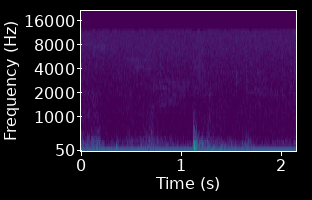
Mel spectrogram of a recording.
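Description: Steady low electrical hum with a few soft low thuds and one sharper thump a little past a second in.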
